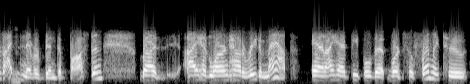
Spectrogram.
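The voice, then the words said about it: Slight twang accent. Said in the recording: “I guess I have an accent, maybe a little twang,”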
